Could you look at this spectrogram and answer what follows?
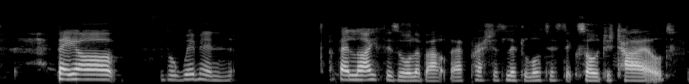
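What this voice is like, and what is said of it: Terrible put-on American accent. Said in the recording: “Terrible American accent”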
